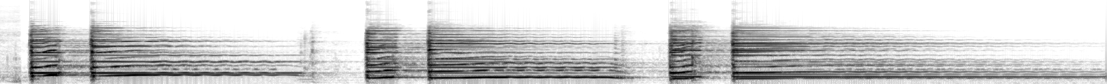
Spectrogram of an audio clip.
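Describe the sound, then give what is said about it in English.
Twangy electric guitar rings out in three phrases, each struck twice and left to sustain, with a Bigsby tremolo bending the notes into a slow, wavering shimmer. Bright and loud, no voices. “And this really has a more of a you know bright twangy sound, and then with this really cool tremolo.”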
